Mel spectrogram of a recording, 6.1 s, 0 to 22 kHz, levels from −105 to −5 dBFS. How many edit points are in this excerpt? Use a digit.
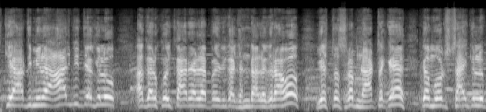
0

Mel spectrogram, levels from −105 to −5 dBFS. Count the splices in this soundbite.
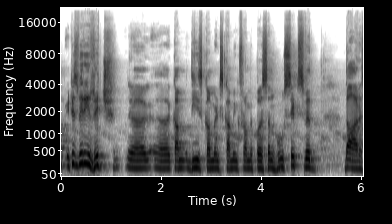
0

